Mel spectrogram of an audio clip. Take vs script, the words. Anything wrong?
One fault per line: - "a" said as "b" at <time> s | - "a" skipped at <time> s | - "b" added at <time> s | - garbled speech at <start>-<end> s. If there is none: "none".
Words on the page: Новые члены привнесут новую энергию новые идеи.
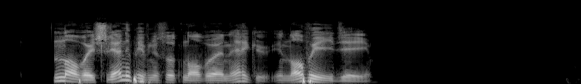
- "и" added at 2.7 s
